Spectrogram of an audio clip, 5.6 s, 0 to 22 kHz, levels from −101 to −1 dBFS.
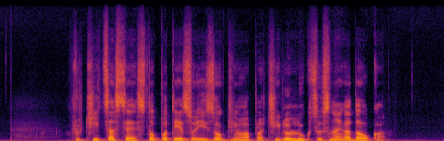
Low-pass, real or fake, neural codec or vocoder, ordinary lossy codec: none; fake; codec, 44.1 kHz, 7.8 kbps, Pupu-Codec; none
